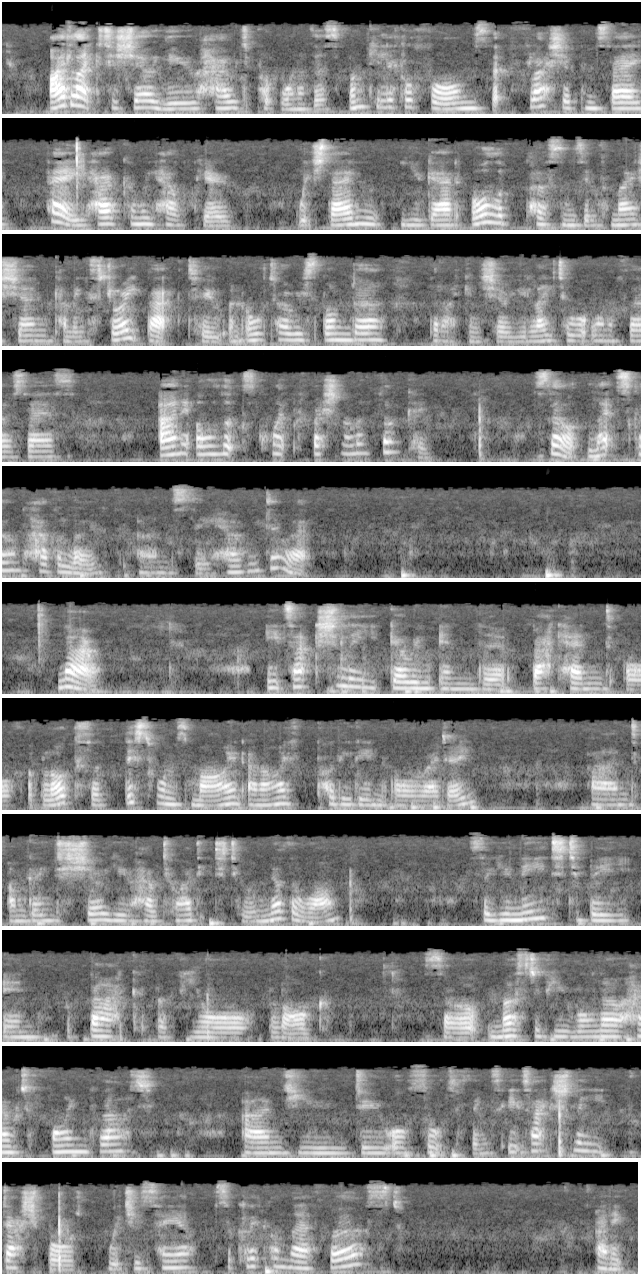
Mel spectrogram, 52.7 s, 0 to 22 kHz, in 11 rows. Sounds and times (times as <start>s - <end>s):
Speech: 0.4s - 14.9s, 15.6s - 17.6s, 18.4s - 21.5s, 24.2s - 24.8s, 25.7s - 32.4s, 33.2s - 36.2s, 37.1s - 40.8s, 41.6s - 44.4s, 45.0s - 50.9s, 52.4s - 52.6s.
